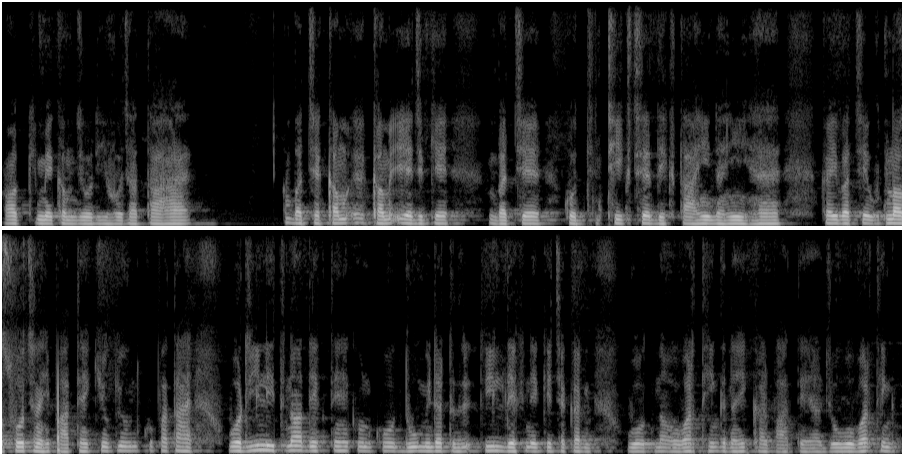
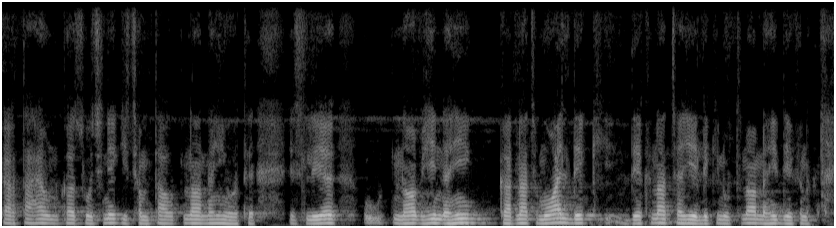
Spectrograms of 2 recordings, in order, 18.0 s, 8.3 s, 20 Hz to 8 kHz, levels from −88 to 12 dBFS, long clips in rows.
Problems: none marked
